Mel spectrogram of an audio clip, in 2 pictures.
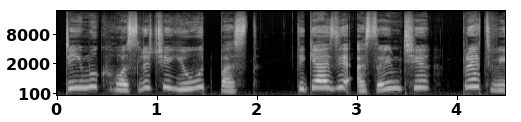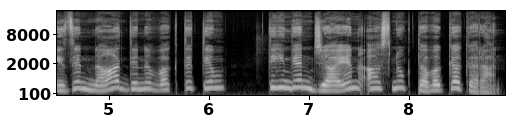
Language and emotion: Kashmiri, sad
